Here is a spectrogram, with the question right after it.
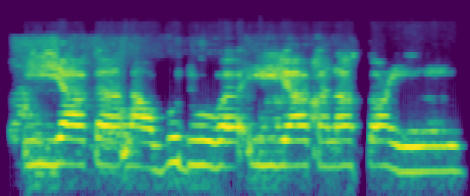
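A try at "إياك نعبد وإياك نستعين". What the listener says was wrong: پھر سے آئین جو نستعین کا آئین ہے نا اس کو تھوڑا لائٹ کرنے کی کوشش کریں, ٹھیک ہے.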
